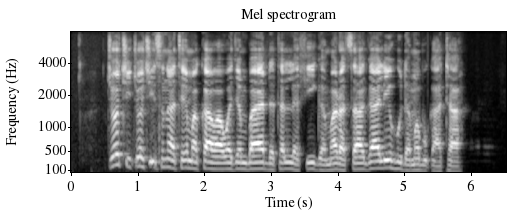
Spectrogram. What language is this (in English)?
Hausa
